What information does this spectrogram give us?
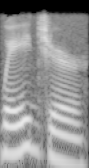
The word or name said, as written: wager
